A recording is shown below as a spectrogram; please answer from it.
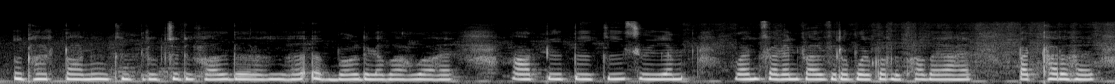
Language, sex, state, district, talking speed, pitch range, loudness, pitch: Hindi, female, Andhra Pradesh, Anantapur, 95 wpm, 230-240 Hz, -15 LUFS, 235 Hz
